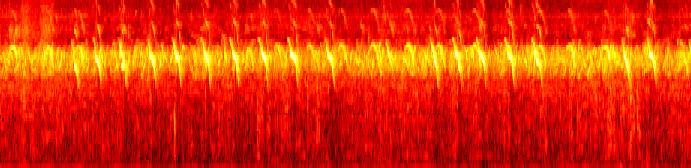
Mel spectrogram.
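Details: Poultry-farm chicks one day old: a close chick keeps up loud, shrill, descending peeps, nearly three each second, steady throughout, with many fainter chicks peeping behind.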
